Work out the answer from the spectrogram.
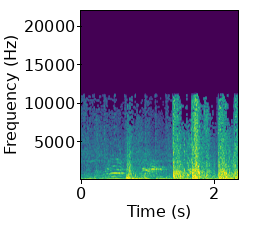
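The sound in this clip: Gunshots in an action film fight in John Wick: Chapter 2 as a hitman shoots several men: four loud, booming shots in quick succession after a brief low-rumbling lead-in.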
